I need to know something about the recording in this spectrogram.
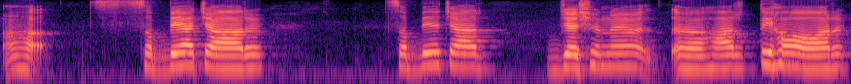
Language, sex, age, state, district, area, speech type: Punjabi, female, 30-45, Punjab, Hoshiarpur, rural, spontaneous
